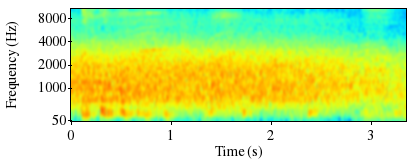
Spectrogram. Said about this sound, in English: And I want to give you applause because I feel like throughout my years of living in Richmond, of course, you know, shout out to growth that we both have mm-hmm. made.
